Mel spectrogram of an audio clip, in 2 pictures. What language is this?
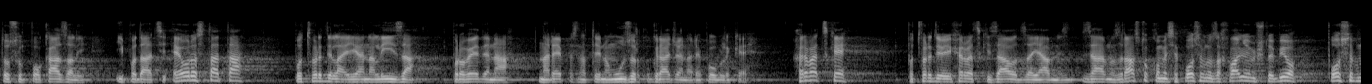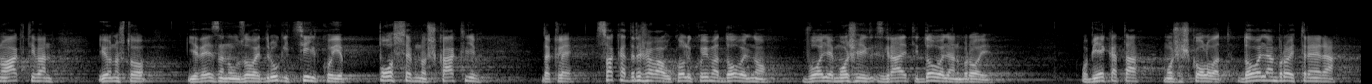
Croatian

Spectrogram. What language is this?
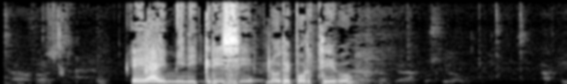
Galician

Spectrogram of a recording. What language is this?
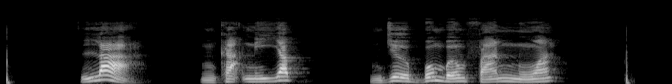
Mungaka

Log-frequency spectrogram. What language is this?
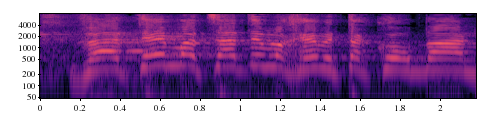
Hebrew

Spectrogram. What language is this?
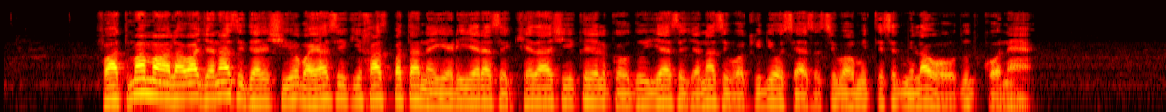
Torwali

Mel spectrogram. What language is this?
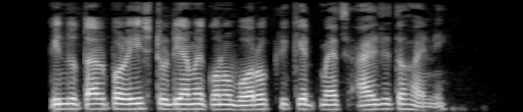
Bangla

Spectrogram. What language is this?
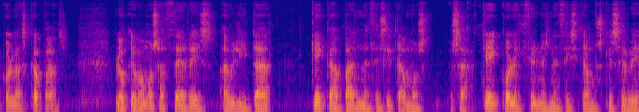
Spanish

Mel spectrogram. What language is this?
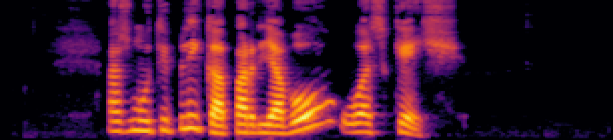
Catalan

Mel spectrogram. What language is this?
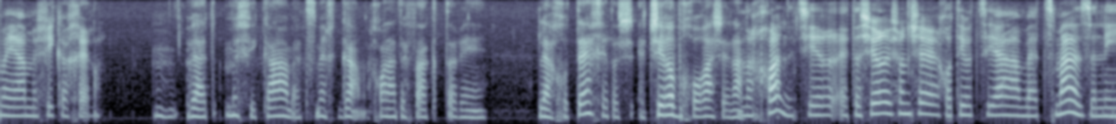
Hebrew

